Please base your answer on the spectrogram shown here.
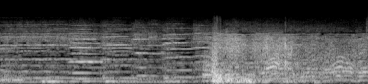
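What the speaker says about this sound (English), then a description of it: "On the mountain, the Sufyans welcome Sheikh Abdullah and the Ammars, showing off their shooting skill" Yemeni tribesmen fire guns in a shooting display on a mountain, in archival footage from 1975. Someone speaks, then a heavy booming report rings out with a long rumbling echo under the continuing narration.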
